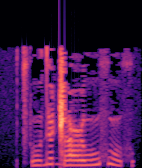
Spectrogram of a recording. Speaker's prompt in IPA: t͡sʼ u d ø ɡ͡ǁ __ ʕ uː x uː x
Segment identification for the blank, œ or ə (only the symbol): œ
